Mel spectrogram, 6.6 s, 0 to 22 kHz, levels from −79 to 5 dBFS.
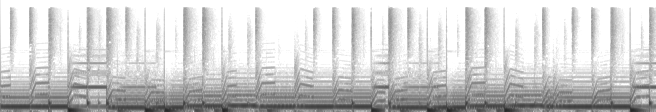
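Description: Music with compressed frames skipped at 2.25, 3.83 and 5.48 s. The music jumps ahead by roughly 50, 200 and 300 ms, consistent with whole 23.2 ms frames missing.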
